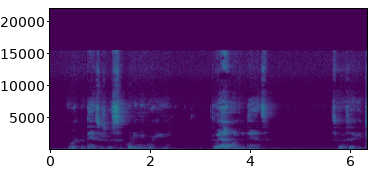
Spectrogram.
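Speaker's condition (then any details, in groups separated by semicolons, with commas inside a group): Parkinson's; voice weakened by Parkinson's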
